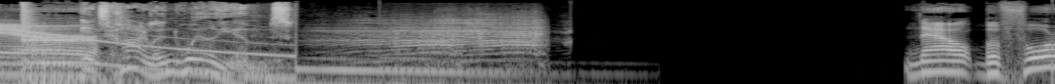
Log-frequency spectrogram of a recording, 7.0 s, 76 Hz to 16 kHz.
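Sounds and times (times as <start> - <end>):
low hum: 0.0 - 4.3
cow mooing: 0.1 - 4.0
speech: 0.6 - 2.1, 6.1 - 7.0.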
